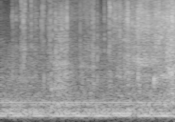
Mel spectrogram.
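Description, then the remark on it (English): A burrito's paper wrapper being crinkled, a steady rustling crackle that runs for a couple of seconds without a break, with no talking over it. “Can I have your cheese paper?”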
